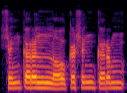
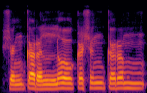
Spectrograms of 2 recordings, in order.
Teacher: ಹಾಗಾಗಿ ಮಕಾರ ಕೇಳಿಸ್ದಂಗೆ ಶಂಕರಲ್ಲೋಕ ಶಂಕರಂ ಅಂತ ಲಾ ಅನ್ನೋದನ್ನ ಅಲ್ಲಿ ಅಲ್ಲಿ ಲಾಗೆ ಒಂದು ಒತ್ತಕ್ಷರ ಸೇರ್ಕೊಳ್ಳುತ್ತೆ, ಮತ್ತೆ ಅದು ಅನುನಾಸಿಕವಾಗಿ ಹೇಳ್ತೀವಿ ಲಾ ಅಂತ.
